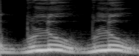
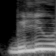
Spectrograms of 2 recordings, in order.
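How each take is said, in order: First: "ब्लू" said as plain bloo, no y glide; correct pronunciation. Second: "ब्लू" stretched as bi-li-yoo, with an extra yoo glide; wrong reading. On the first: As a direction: say "ब्लू" short and clean as bloo. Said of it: "ब्लू पढ़ेंगे". (सही उच्चारण "ब्लू") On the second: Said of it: "ब्लू नहीं पढ़ेंगे". (गलत उच्चारण "ब्लू" (बिल्यू)) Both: Shown as a demonstration.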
